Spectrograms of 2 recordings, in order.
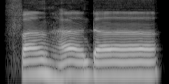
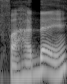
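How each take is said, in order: First: The word ends in a long 'a' vowel. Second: The word ends in an 'ai' sound. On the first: The speaker calls it right. "da juga dibaca uh, dengan baris atas dan dua harakat sahaja" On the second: The speaker calls it wrong. "Kita tak akan baca fahadai"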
